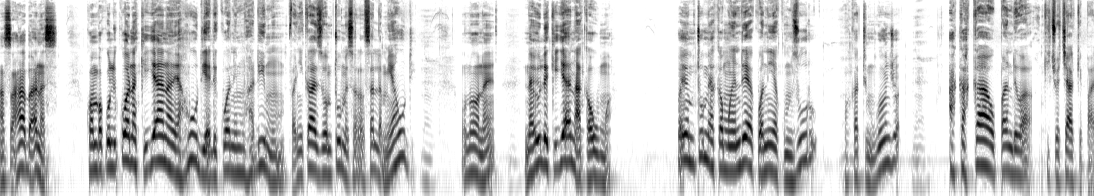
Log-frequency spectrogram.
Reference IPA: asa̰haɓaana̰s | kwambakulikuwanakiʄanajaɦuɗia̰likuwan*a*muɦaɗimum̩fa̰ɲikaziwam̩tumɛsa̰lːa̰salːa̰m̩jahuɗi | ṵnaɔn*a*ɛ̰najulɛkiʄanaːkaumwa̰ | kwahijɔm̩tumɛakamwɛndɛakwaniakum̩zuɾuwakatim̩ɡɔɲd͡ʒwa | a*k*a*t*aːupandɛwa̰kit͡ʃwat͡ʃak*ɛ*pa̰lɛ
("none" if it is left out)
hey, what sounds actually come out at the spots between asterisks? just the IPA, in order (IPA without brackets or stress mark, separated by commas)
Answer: i, a, k, k, ɛ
